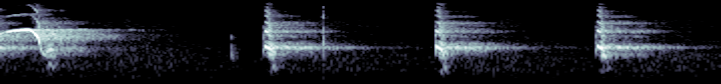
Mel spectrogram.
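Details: Cheer pheasant on a cold, quiet early morning in a forested hill valley gives four loud, harsh, ringing calls about a second apart, each dying away in an echoing tail; nothing else is heard.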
